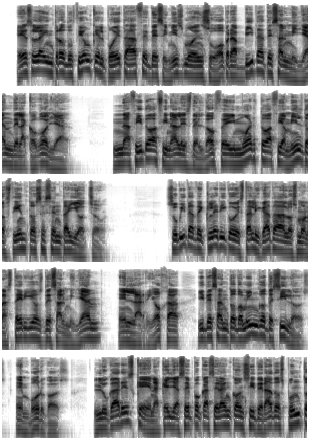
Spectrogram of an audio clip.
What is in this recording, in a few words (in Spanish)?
narracion documental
